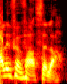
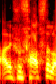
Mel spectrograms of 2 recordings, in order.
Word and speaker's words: আলিফে ফাসেল: আমরা বলেছিলাম যে নুনে জমা এবং নুনে তাকিদের মাঝখানে একটা আলিফে ফাসেলা, অর্থাৎ এখানে একটা বিষয় খেয়াল রাখবেন, আলিফে ফাসেলা হবে না, বরং উচ্চারণ হবে আলিফে ফাসেল, যেটা আমি একটু আগে ভুল করে বলে ফেলেছি।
